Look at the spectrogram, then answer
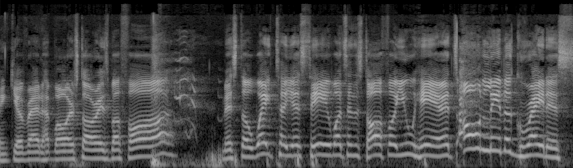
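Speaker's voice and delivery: put-on loud, swooping fifties New York accent. Reading a comic book speech bubble aloud: best 1950s new york accent. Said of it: "That's my best nineteen fifties New York".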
